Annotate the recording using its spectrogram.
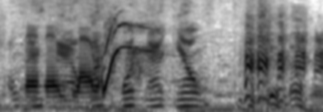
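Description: A quick comic rising whistle sound effect about a second in, sweeping sharply up in pitch and then holding, over studio laughter and chatter.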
